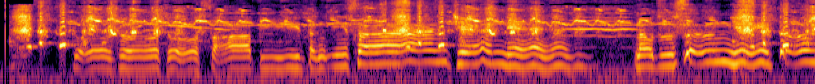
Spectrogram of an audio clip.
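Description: A hen clucks.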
